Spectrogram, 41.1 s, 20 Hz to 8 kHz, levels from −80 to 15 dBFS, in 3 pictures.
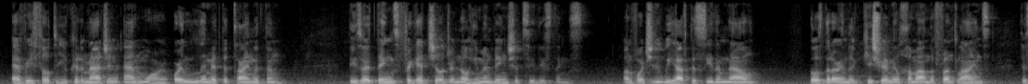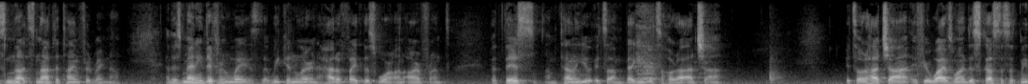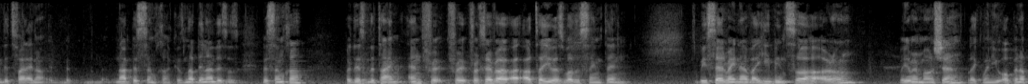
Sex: male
